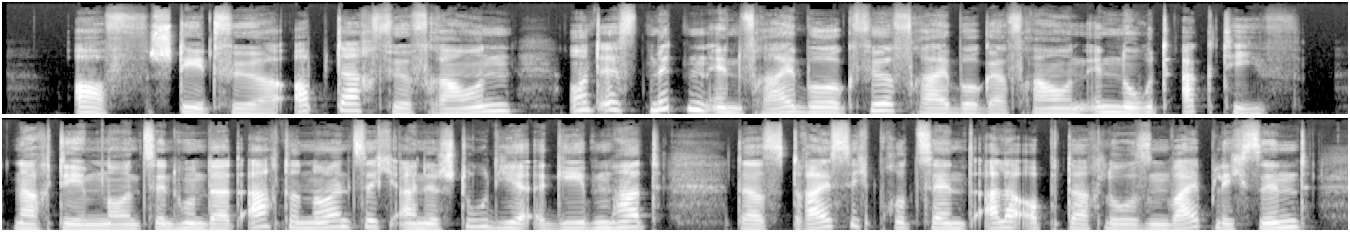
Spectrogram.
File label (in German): imagefilm, deutsch frauen; sprecher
